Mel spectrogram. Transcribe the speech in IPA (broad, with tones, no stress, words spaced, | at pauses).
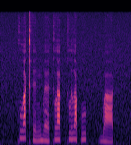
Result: ku˦˥a̯kʰe˩˦nbɛː˨˩ kla˥˩t̚klɯ˥˩a̯pu˥˩k̚ | ba˨˩k̚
